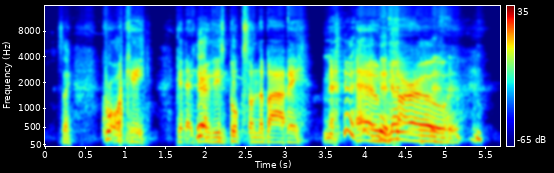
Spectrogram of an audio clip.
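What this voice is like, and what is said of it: Put-on Australian accent. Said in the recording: “could you do an Australian accent for him?”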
